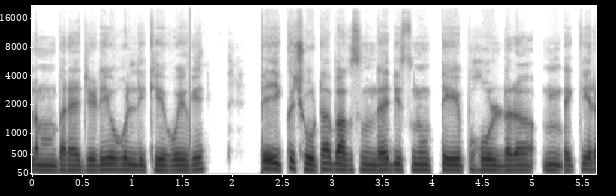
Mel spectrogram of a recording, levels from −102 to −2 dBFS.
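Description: At 1.58 s and again at 5.33 s, damaged data in the compressed stream makes the decoder misread a frame and lose sync, giving a brief glitch in the speech.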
